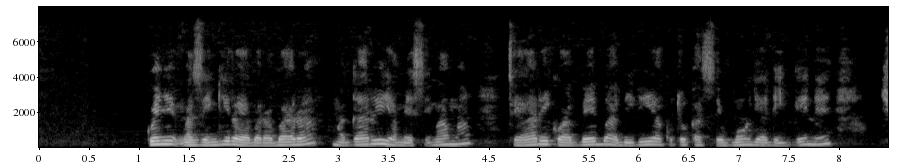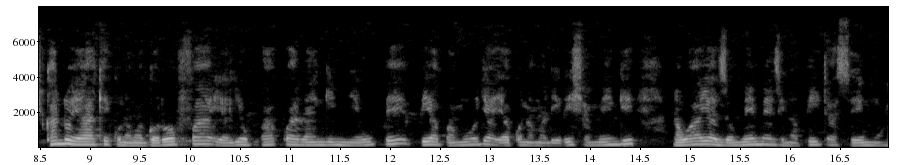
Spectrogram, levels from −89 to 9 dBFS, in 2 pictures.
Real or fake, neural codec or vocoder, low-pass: real; none; 7.2 kHz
